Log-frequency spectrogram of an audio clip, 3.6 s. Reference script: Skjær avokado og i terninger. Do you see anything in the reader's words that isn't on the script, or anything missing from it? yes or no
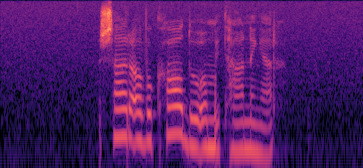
no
